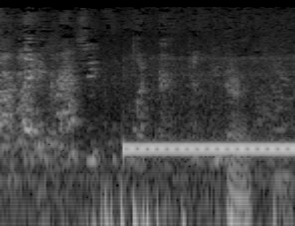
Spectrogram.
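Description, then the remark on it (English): Voices chatter briefly, then a steady, loud ringback tone from an outgoing phone call to someone's boss begins and hums continuously without a break, with faint talking underneath. “Phone's ringing.”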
